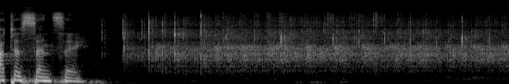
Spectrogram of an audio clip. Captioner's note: audience applauding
